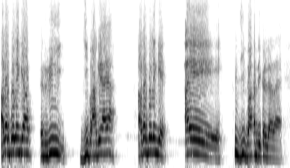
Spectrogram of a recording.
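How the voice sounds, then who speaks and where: A man's voice: sits high, a little mellow. A man teaching a Hindi grammar lecture, explaining step by step and posing questions to the class that he answers himself. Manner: drawn-out spoken demonstrations of vowel sounds; chatty classroom asides to students. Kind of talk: online exam-prep lecture.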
